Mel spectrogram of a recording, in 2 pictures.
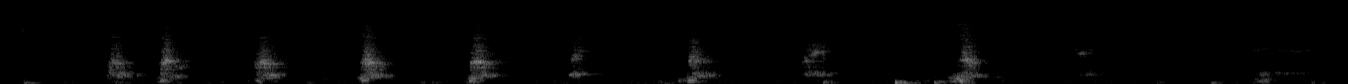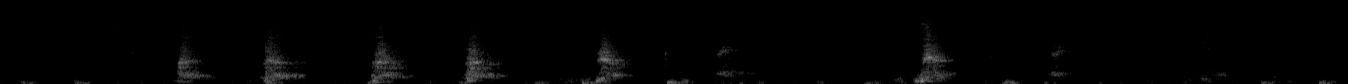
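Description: A man breathes out sharply and forcefully in short bursts.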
